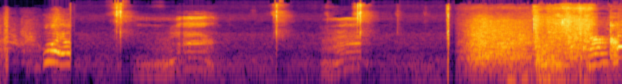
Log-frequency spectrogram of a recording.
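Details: A domestic cat gives three drawn-out, arching meows with a nasal wail quality, separated by short quiet gaps, before a loud burst of broad noise and clatter fills the final seconds.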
